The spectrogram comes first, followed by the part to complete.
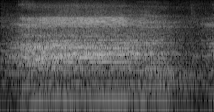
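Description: Buddhist monks chanting paritta in unison on a steady low pitch: one phrase that begins just after a breath pause and fades near the end.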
